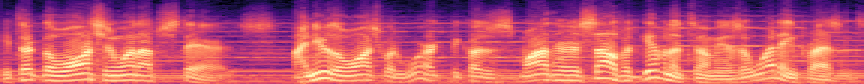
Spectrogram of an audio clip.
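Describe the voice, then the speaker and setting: An actor playing a bitter, scheming estranged husband in a 1940s radio mystery, speaking in a halting, brooding way. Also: male voice, medium pitch, big pitch swings, natural voice. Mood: brooding suspense. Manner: hesitant, brooding, with halting repeated words. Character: bitter, scheming estranged husband narrating his own tale. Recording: dull 1940s radio recording with music.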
